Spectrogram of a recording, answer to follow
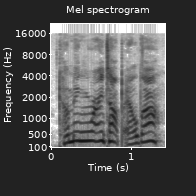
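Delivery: high-pitched, cheery helper's call; eager elf server. A narrator's reading. Elf answers the Elder's order for chocolate, eager high-pitched voice.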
